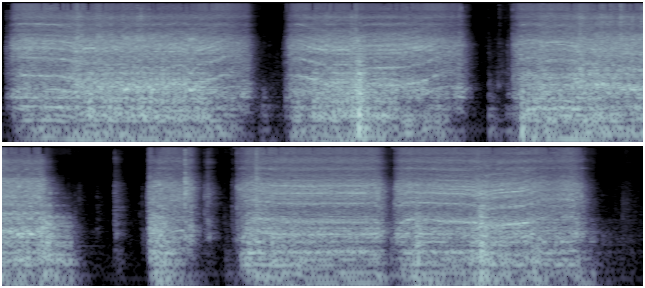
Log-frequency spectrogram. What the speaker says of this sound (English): So I'm taking my drill again. I'm going to go through here.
